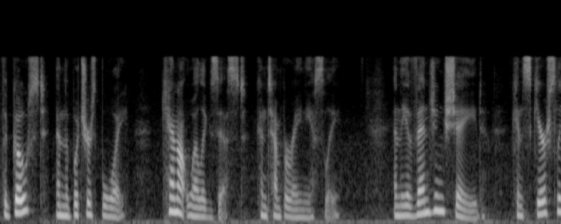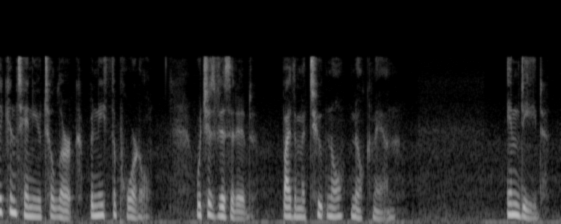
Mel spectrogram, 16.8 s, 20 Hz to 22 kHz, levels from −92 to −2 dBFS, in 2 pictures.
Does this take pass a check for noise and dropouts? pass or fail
pass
